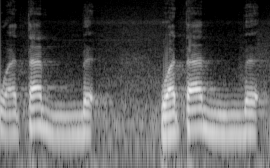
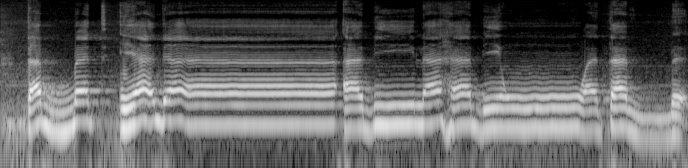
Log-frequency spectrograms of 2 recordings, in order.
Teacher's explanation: Yang sukun langsung memantul, sedangkan yang tasydid itu ada jeda sejenak kemudian baru dipantulkan. Seperti contohnya dalam surat Al-Lahab, tabbat yada abi lahabin wa tabb, wa tabb, ditahan sejenak, wa tabb, baru kemudian dipantulkan. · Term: qalqalah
